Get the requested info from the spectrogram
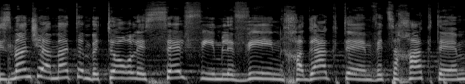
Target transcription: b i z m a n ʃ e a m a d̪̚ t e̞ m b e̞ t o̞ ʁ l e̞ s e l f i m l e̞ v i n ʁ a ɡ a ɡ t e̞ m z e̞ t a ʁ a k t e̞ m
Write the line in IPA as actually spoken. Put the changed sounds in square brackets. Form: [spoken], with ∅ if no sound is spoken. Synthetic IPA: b i z m a n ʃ e a m a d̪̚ t e̞ m b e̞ t o̞ ʁ l e̞ s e l f i m l e̞ v i n [χ] a ɡ a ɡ t e̞ m [v] e̞ [t͡s] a [χ] a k t e̞ m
